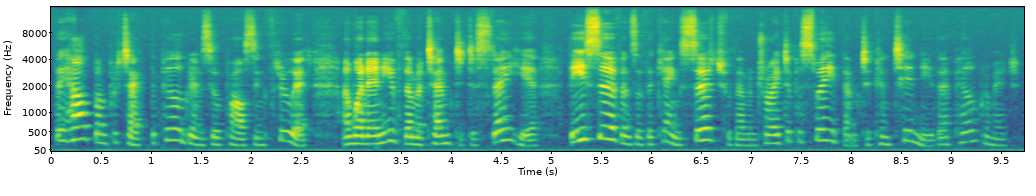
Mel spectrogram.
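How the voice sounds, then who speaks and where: A woman voicing a steady grown man who guides pilgrims, speaking calmly and reassuringly. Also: medium pitch, fairly quick, few pauses, poor audio. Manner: calm, reassuring.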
